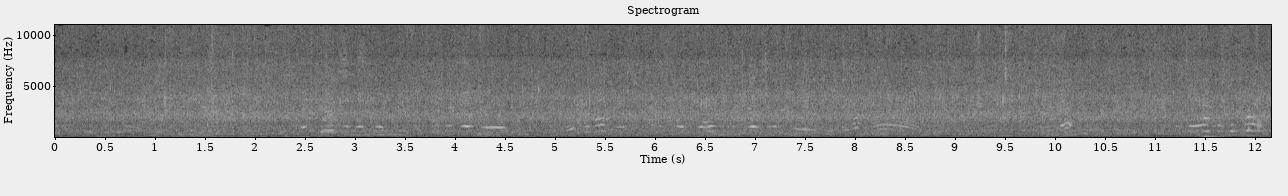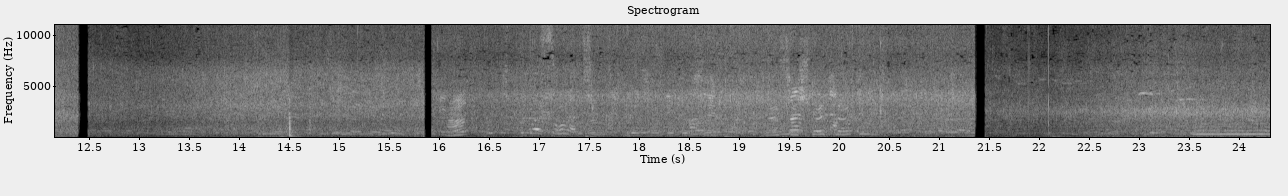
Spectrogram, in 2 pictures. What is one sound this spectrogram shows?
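A shallow stream babbles over rocks nearby.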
